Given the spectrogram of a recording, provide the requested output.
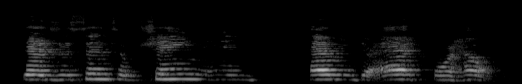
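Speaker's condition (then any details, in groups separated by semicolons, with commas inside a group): Cerebral palsy; brain injury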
